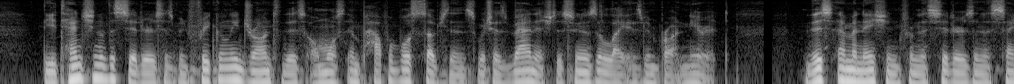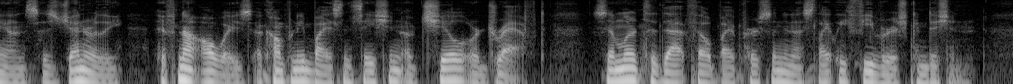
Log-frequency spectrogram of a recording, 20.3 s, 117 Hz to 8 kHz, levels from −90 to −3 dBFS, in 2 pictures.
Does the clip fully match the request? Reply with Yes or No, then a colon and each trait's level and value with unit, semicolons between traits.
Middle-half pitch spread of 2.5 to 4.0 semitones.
Yes: average, 3.5 semitones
